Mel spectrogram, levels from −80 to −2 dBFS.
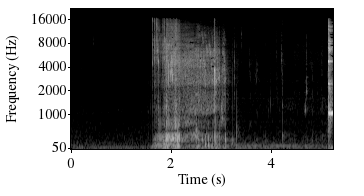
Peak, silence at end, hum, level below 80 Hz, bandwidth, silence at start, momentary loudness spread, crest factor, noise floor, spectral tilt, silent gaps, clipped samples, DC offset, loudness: -2 dBFS; 0 s; none; -54 dBFS; 17 kHz; 1.6 s; 15 LU; 28 dB; -61 dBFS; -1 dB/octave; none; under 0.1%; under 0.1%; -26 LUFS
